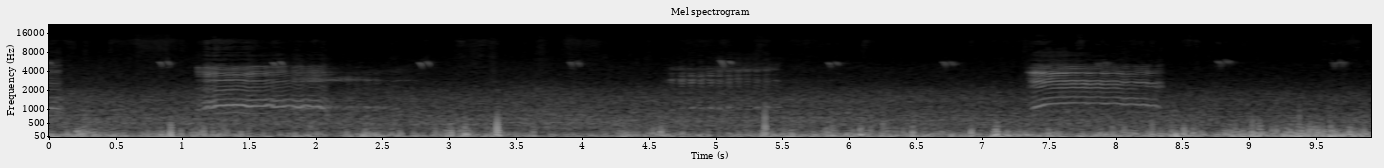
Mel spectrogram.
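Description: Sheep bleating: three drawn-out bleats of about a second each, one near the start, a fainter higher one midway and one about two-thirds through, over a low wind rumble. Faint high ticks repeat about once a second.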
